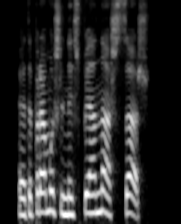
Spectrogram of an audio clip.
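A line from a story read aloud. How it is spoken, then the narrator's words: Boss's cold statement. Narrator (Russian): холодно заявляет босс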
